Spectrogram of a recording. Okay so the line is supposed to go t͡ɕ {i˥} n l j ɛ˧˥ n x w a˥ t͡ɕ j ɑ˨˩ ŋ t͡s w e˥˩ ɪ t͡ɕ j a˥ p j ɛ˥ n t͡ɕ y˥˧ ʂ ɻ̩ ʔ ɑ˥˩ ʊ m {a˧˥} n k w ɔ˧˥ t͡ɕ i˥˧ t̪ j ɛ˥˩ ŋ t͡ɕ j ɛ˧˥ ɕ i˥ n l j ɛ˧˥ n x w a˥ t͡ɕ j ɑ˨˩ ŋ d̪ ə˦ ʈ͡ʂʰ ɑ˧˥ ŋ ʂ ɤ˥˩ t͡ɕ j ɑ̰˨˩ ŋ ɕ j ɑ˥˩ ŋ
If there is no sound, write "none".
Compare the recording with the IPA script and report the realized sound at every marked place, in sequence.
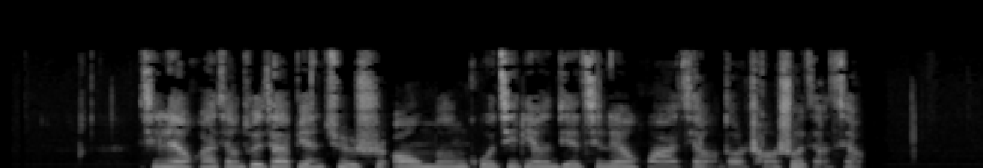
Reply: i˥, ə˧˥

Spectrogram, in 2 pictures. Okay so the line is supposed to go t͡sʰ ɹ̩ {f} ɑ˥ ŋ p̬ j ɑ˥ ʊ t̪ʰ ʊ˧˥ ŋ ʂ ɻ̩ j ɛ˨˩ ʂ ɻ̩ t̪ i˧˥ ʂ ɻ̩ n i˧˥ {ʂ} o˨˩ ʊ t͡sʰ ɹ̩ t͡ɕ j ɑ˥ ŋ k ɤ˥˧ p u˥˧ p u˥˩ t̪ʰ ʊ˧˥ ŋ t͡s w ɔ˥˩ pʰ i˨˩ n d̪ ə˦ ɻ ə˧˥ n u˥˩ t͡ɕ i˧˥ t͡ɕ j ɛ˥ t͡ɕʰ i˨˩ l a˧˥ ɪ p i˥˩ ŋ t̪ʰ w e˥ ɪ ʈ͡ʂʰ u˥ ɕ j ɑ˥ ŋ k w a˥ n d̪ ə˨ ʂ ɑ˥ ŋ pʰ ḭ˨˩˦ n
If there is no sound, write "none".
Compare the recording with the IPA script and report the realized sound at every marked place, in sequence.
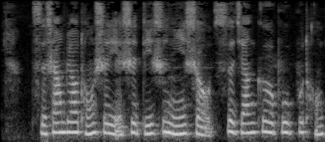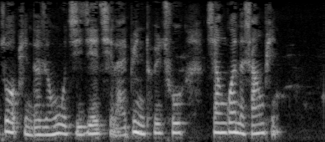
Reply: ʂ, ʂ

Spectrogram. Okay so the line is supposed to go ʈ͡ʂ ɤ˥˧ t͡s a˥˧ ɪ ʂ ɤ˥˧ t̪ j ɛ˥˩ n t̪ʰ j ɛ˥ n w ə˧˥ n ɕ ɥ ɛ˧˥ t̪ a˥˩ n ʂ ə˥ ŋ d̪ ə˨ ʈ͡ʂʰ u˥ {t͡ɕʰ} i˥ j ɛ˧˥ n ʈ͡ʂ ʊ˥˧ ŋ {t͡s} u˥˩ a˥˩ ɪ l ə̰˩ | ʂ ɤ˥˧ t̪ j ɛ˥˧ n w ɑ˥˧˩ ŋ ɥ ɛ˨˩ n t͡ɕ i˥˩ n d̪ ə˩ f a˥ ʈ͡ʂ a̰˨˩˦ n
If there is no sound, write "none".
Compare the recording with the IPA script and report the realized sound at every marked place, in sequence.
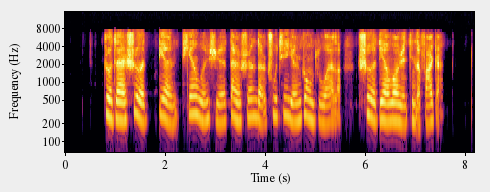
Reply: t͡ɕʰ, t͡s

